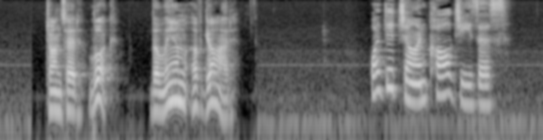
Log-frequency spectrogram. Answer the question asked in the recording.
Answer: John called Jesus the Lamb of God.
